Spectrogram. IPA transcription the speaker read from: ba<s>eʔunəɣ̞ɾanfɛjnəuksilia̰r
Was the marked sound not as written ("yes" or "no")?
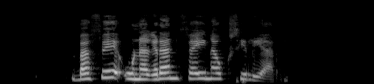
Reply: yes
